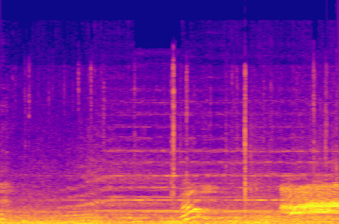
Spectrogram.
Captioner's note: Leah moaning; screaming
